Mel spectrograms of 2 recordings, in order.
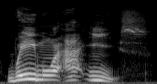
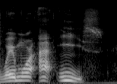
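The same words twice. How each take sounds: First: Drawn out, slow and easy; slow relaxed emphasis. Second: Said in the usual way. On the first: Shown as a demonstration. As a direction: stretch it out, calm and easy.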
